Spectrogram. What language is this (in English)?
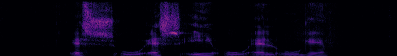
Norwegian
